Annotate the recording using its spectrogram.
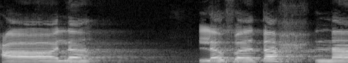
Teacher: Pronounce the Ha with thin and light voice.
